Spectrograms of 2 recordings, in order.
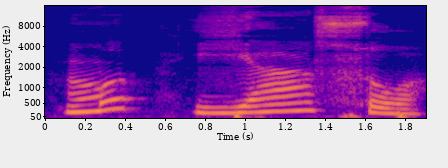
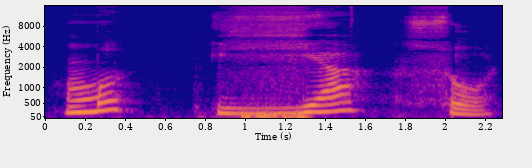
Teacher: М у нас твердий і приголосний. Потім після апострофа завжди чується йотований звук я.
